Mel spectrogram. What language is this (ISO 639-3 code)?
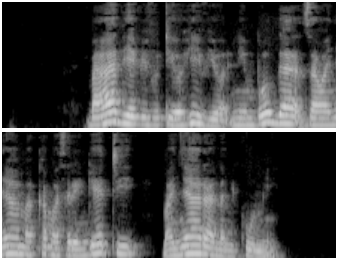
swa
